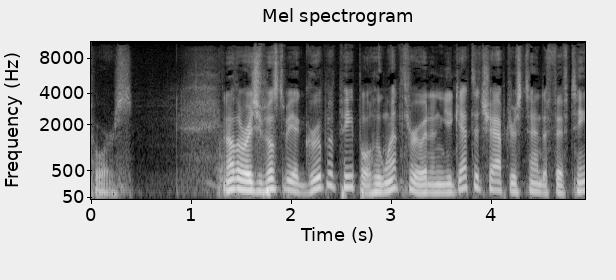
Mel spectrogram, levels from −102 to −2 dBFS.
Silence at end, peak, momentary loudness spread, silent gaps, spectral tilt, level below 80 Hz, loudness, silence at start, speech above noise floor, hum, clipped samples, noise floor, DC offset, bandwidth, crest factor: 0 s; -4 dBFS; 10 LU; none; -6.5 dB/octave; -56 dBFS; -23 LUFS; 0 s; 32 dB; none; under 0.1%; -55 dBFS; under 0.1%; 11 kHz; 20 dB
